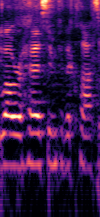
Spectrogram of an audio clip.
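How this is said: It is spoken in the speaker's natural accent. The speaker calls it right. "Let me do it in my natural accent"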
